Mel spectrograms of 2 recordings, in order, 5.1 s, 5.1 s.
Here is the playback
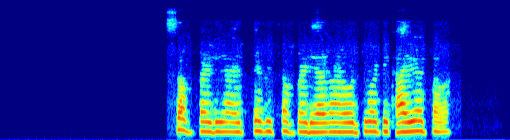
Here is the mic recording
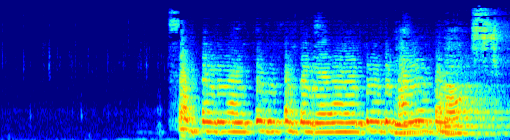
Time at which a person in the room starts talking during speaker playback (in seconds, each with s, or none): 4.0 s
